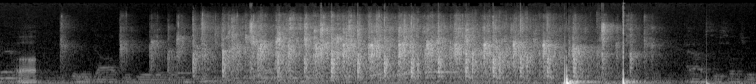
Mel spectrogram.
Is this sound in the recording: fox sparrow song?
no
